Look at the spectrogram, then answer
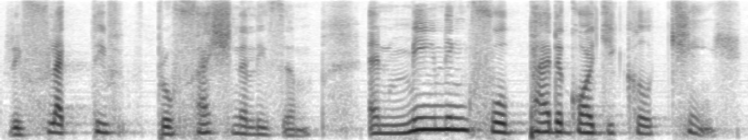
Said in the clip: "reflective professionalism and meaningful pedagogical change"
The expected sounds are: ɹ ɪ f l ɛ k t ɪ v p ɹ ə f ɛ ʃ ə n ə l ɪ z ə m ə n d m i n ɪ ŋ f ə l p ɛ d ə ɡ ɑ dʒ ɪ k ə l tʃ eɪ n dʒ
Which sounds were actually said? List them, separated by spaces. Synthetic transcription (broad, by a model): ɹ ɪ f l ɛ k t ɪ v p ɹ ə f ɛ ʃ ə n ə l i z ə m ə n m i n ɪ ŋ f ə l p ɛ d ə ɡ ɑ dʒ ɪ k ə l tʃ eɪ n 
